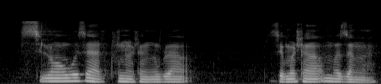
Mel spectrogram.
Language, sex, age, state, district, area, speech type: Bodo, male, 18-30, Assam, Kokrajhar, rural, spontaneous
